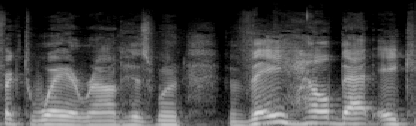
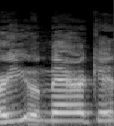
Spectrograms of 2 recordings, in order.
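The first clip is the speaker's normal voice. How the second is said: put-on Arabic accent, pitched very high; 10 semitones higher than usual. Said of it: "he be doing the accents too".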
